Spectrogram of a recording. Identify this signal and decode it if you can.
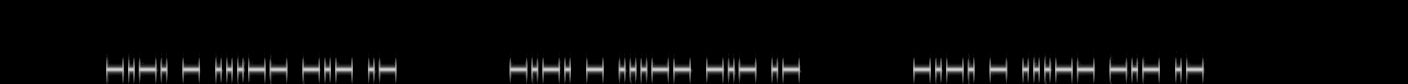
Morse code, heard as a keyed tone, about 22 wpm, 700 Hz. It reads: CT3KA CT3KA CT3KA
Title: DXCC-100 Call Signs - 5 Characters - Repeated 3x - 22wpm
